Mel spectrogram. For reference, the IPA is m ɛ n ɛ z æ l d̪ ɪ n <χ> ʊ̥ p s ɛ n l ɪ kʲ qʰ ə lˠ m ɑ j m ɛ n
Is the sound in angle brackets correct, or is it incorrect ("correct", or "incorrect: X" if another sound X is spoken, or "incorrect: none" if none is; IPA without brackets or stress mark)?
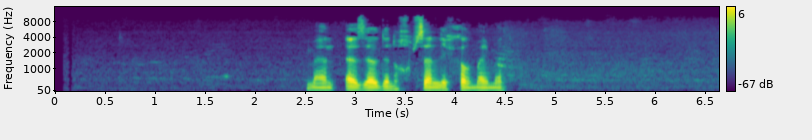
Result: correct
